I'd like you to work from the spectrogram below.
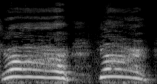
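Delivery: high, loud drawn-out yell; pirate war cry. Retold or imitated. Imitating pirates' battle cry.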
